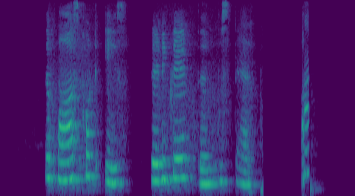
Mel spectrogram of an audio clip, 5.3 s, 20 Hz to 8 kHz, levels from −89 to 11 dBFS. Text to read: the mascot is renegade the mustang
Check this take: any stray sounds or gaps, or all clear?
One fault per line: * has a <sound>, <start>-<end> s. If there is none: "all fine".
* has a laugh, 4.5-4.6 s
